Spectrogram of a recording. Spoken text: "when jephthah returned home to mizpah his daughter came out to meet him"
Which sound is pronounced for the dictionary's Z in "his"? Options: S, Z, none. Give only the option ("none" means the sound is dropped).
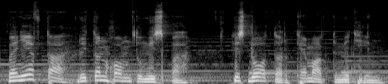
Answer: S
